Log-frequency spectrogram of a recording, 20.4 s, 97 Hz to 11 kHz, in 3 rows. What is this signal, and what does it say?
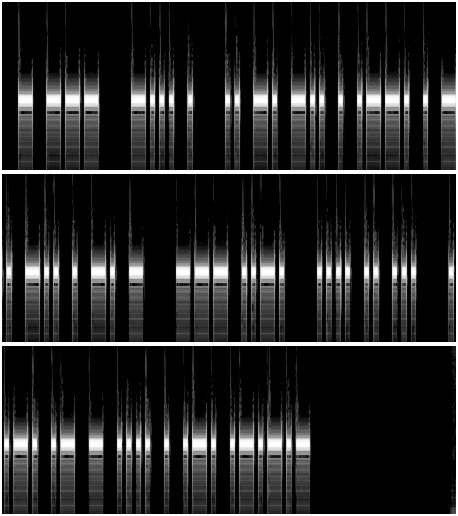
Morse code, heard as a keyed tone, about 17 wpm, 700 Hz. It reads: TO BE INDEPENDENT OF HIS FATHER.
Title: Sentences from Top 1000 Words - Review Part 6 - 17wpm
